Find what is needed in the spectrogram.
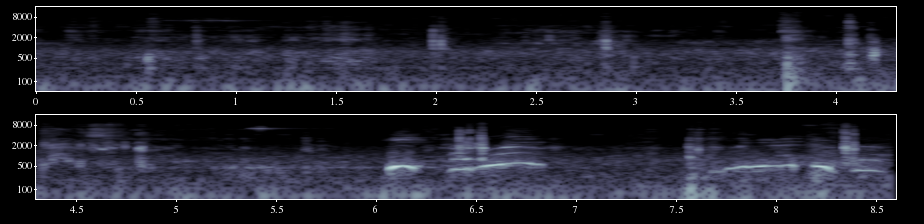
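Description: A person's voice calling out, loudest about six seconds in, over a quiet outdoor background with scattered light clicks and knocks.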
